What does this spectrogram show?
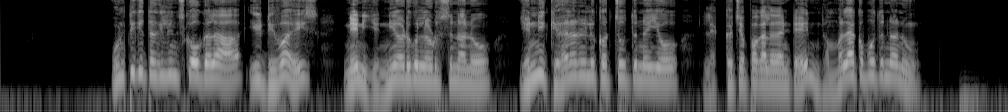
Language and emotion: Telugu, surprised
